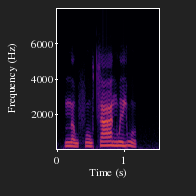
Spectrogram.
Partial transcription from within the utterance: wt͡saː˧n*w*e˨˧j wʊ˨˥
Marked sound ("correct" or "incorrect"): correct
